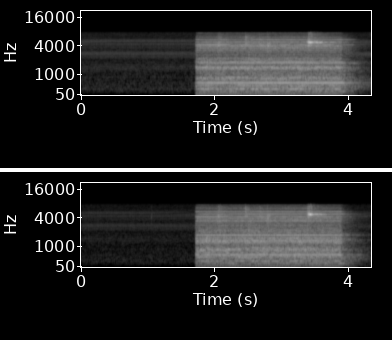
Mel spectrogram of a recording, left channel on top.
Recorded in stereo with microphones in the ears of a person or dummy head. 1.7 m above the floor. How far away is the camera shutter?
About 1.3 m.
